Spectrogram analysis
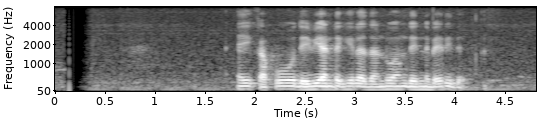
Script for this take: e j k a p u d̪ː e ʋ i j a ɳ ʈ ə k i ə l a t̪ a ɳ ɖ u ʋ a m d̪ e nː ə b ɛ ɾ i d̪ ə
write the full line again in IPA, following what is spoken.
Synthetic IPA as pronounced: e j k a p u d̪ e ʋ i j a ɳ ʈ ə k i ə l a d̪ a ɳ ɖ u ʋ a m d̪ e nː ə b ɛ ɾ i d̪ ə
